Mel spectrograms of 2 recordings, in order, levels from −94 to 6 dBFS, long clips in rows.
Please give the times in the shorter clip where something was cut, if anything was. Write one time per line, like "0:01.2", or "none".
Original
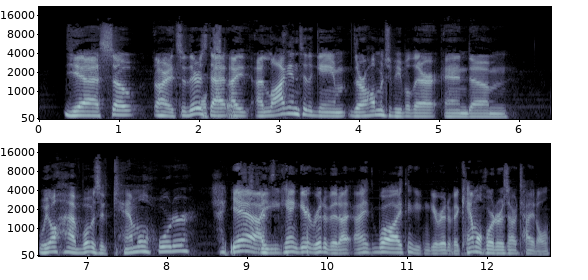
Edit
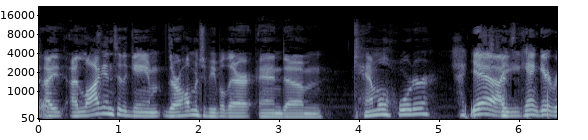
0:03.9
